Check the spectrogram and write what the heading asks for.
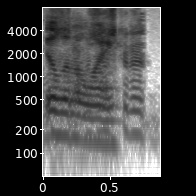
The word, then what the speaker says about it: Illinois: breyer born in peoria illinois united states it's there's you don't pronounce the s at the end it's just illinois hence hence my look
